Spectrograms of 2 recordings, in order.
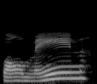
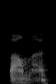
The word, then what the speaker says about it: Balmain: Paris now I did originally think it was balain Paris but evidently um I was mispronouncing it it is called balma par and the a is silent so it's pronounced balma but if I do slip up please be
